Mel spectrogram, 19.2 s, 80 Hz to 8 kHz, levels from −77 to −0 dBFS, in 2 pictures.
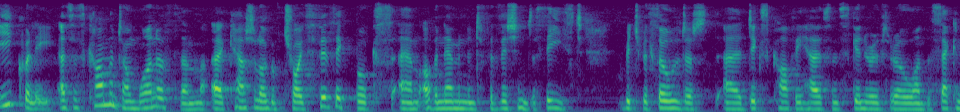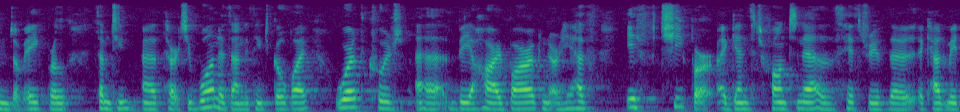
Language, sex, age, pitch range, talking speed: English, female, 30-49, 165-185 Hz, 185 wpm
